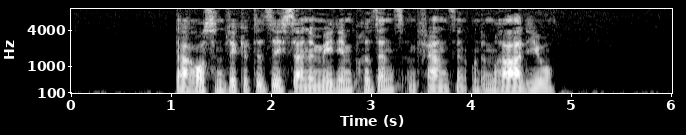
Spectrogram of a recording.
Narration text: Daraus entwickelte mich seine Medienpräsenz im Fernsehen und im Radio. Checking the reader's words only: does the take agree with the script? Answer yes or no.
no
